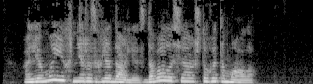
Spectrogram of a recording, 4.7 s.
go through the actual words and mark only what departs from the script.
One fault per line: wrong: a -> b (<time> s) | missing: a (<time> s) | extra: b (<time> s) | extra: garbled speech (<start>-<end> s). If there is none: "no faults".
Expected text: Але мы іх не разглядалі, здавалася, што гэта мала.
no faults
